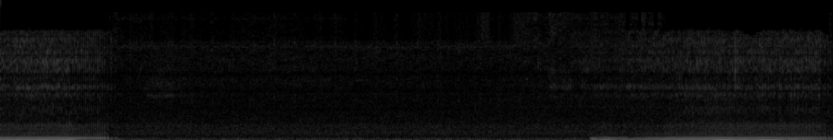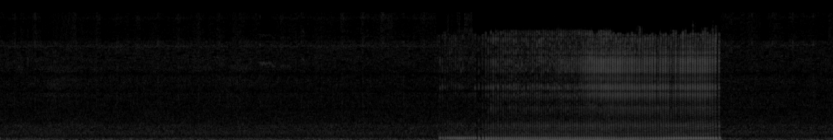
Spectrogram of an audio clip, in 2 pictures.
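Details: Domestic cat snoring while asleep: loud, rough, low human-like snores on each breath, about three in eight seconds with quiet gaps between.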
